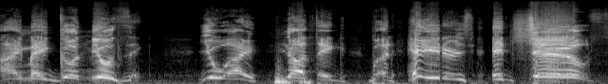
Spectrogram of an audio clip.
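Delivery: belted out high and loud. Others asked to hear the impression and you take your turn: Cyrax impression. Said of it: "Cyrax impression".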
